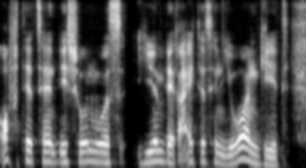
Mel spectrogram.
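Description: With no echo at all, the close, dry sound carries a man talking at a moderate pace. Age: 40s. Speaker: mayor. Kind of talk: interview. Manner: halting.

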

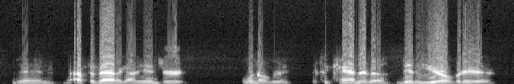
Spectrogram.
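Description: A man with an American accent, fairly low in pitch, flat and monotone in intonation, at a moderate pace. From Compton, California. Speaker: former pro football player. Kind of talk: casual interview. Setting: phone call.

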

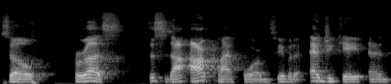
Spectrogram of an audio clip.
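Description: Somewhat breathy, a man with an American accent speaks with fairly even intonation. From Boston, US. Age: 20s. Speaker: podcast co-host. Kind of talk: casual chat. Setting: video call.

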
